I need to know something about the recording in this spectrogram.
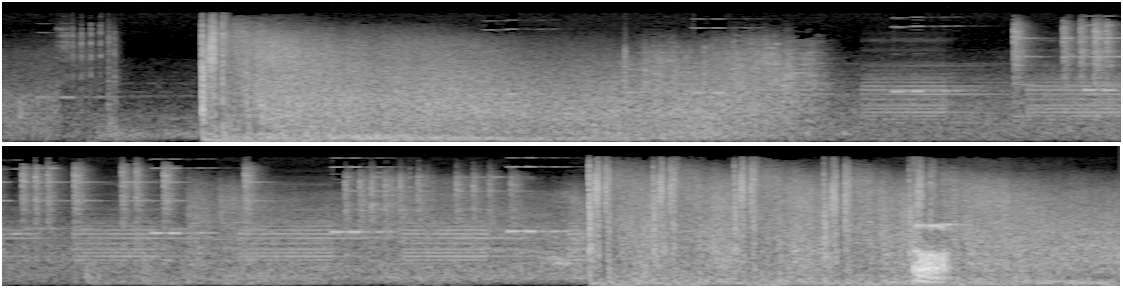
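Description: Heavy naval guns fire with loud, deep booms that rumble away.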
